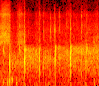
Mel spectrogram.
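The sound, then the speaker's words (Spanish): An audience breaks into applause, a steady wash of many hands clapping with a few sharper, louder claps standing out at a regular rhythm. “¿Le puede dar un aplauso al Rey de Reyes?”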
